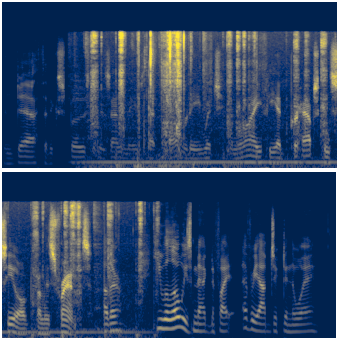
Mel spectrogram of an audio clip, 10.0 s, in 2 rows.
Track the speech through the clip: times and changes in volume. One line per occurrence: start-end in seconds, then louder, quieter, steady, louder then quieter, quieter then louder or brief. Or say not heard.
0.0-9.9 louder then quieter.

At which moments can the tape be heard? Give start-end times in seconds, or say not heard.
1.9-2.9.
